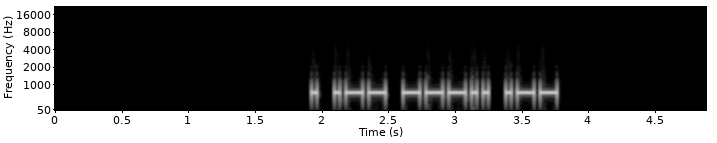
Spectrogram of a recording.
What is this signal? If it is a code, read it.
Morse code, heard as a keyed tone, about 28 wpm, 700 Hz. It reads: EW8W
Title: DXCC-100 Call Signs - 4 Characters - 28wpm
